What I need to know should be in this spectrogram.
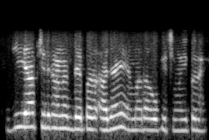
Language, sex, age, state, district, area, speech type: Urdu, male, 18-30, Uttar Pradesh, Saharanpur, urban, conversation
